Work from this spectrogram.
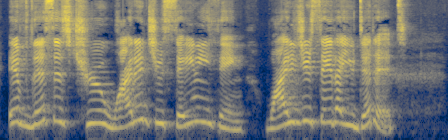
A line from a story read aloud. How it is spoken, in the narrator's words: Lan Chancho shouts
